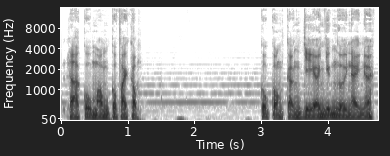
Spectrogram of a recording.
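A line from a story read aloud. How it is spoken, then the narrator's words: Loud laughter. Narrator (Vietnamese): Thiếm Hằng cười lớn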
